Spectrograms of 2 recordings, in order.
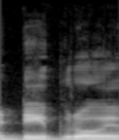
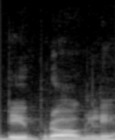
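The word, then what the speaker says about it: de Broglie: इसे डी ब्रोए वैसे बोलते हैं, मैं भी इसे शुरू में डी ब्रॉगली हाइपोथेसिस बोलता था, लेकिन ये इसका एक्चुअल प्रोनाउंसिएशन होता है डी ब्रोए।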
